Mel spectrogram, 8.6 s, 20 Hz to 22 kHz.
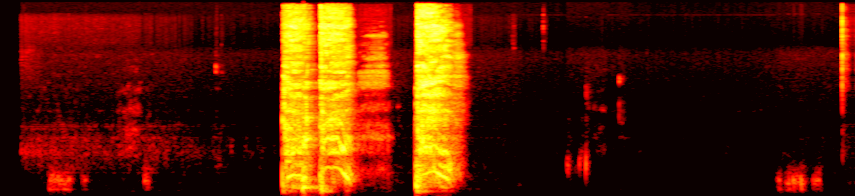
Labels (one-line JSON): {"expert_labels": [{"quality": "good", "cough_type": "dry", "dyspnea": false, "wheezing": false, "stridor": false, "choking": false, "congestion": false, "nothing": true, "diagnosis": "upper respiratory tract infection", "severity": "mild"}], "age": 36, "gender": "male", "respiratory_condition": false, "fever_muscle_pain": false, "status": "symptomatic"}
